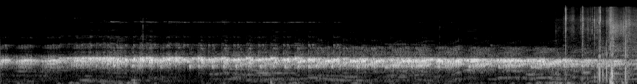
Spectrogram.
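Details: Endemic to Taiwan, Moltrecht's green tree frogs call to mate in a steady, buzzing chorus of rapid pulses at mid pitch. A harsh burst of broadband noise cuts in during the last second.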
